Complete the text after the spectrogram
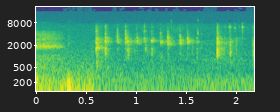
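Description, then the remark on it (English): Rapid keyboard typing, a quick run of light clicky keystrokes in an irregular rhythm, fairly faint, with no voices over it. “Who's typing?”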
